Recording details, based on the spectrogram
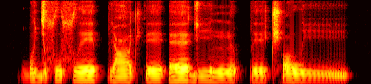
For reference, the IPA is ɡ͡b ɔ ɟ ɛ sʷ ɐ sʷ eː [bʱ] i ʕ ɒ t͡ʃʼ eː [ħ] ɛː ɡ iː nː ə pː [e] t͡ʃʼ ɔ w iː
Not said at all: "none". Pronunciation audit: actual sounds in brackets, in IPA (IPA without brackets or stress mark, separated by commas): pː, ʔ, eː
